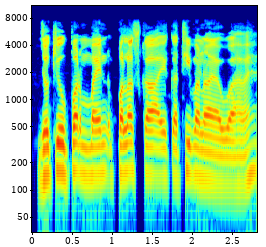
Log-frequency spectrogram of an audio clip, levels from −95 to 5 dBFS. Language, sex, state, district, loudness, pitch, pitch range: Hindi, male, Bihar, Saharsa, -17 LUFS, 150 Hz, 140-160 Hz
